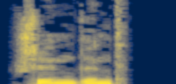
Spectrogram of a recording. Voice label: "schindend", German; adjectives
